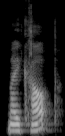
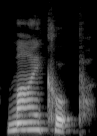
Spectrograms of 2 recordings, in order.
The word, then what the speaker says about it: makeup: face you're using makeup they pronounce it my cup my cup okay so it's like my my cup i'm going to buy some my cup instead of i'm going to buy some makeup okay so that's just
